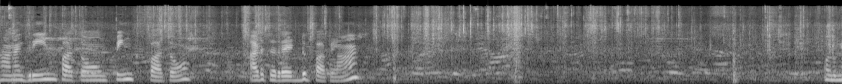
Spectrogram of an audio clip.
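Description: Plastic wrapping crinkles as fabric is handled.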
